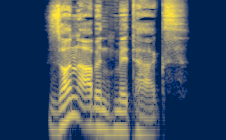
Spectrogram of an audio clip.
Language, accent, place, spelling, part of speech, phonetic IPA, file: German, Germany, Berlin, Sonnabendmittags, noun, [ˈzɔnʔaːbn̩tˌmɪtaːks], De-Sonnabendmittags.ogg
- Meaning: genitive of Sonnabendmittag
